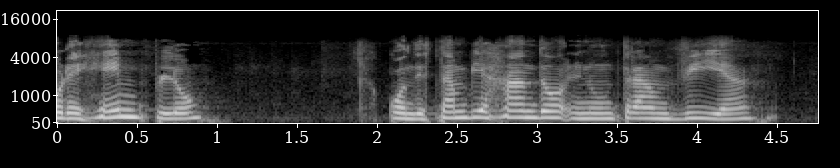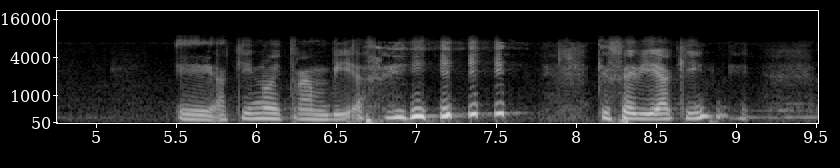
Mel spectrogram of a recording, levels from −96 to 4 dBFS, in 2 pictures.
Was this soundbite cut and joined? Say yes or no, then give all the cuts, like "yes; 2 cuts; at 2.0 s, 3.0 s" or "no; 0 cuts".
no; 0 cuts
